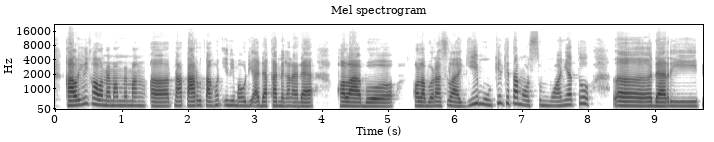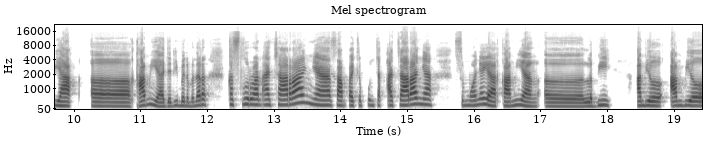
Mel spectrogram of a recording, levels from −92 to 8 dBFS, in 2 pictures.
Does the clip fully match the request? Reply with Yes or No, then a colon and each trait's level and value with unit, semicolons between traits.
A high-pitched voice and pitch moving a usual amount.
Yes: high, 205 Hz; average, 3.2 semitones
